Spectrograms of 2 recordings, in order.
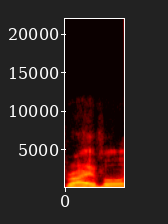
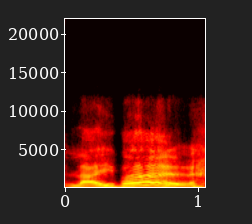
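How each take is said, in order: First: It is said with an American English accent. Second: It is said with a Korean accent.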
